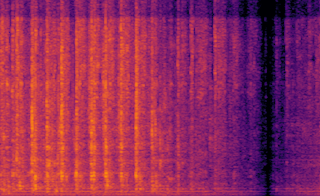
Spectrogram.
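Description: Whisk beating instant chocolate pudding mix and milk in a stainless steel bowl: a rapid run of clicks as it strikes the bowl, fading and stopping about three seconds in.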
